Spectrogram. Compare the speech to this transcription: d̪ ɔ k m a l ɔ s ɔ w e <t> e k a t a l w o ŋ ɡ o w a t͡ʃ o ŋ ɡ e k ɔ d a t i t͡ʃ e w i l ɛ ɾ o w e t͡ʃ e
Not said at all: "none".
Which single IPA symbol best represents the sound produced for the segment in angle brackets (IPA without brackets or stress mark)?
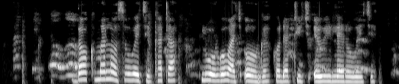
t͡ʃ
